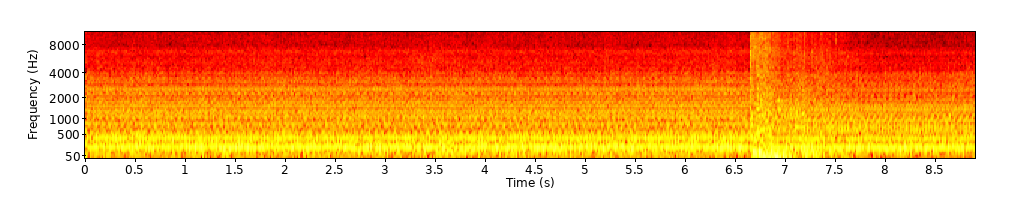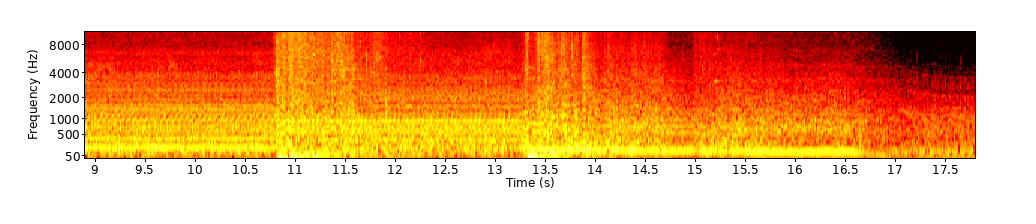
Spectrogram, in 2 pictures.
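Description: A car engine roars at high speed, its pitch falling.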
